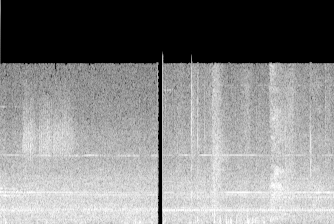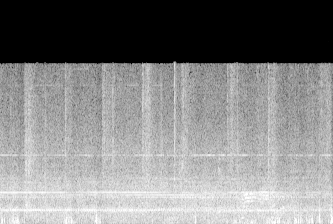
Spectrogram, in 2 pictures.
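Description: Continuous city traffic noise heard from high above the street, with a faint steady whine running through it. The sound drops out for an instant about two and a half seconds in.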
